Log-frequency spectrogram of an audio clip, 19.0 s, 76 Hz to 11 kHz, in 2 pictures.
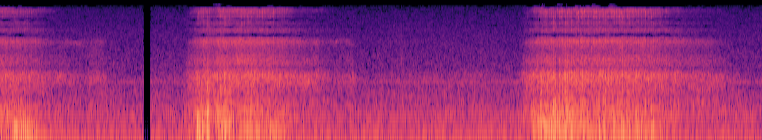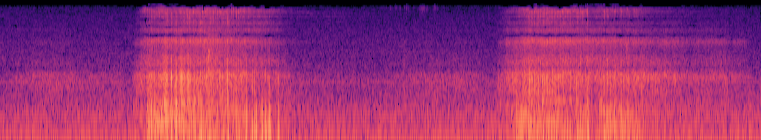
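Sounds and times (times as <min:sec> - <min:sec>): person snoring: 0:00.0 - 0:00.7, 0:02.4 - 0:04.1, 0:06.6 - 0:09.0, 0:11.2 - 0:13.2, 0:15.8 - 0:18.8
quiet breathing: 0:00.0 - 0:04.7, 0:05.7 - 0:19.0.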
